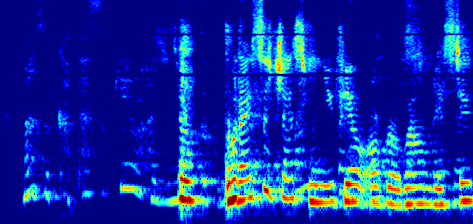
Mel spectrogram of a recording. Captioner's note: Marie speaking foreign language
